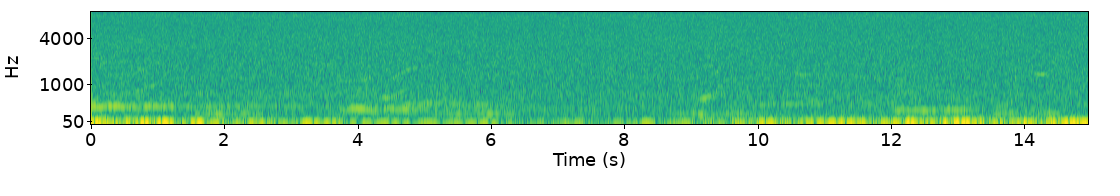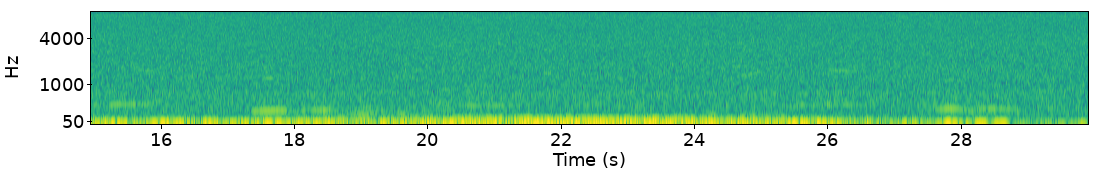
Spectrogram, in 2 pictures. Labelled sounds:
4.6	4.9	humpback whale, 1.5 to 1.9 kHz
10.6	10.8	humpback whale, 1.4 to 1.5 kHz
14.1	14.4	humpback whale, 1.3 to 1.6 kHz
24.7	25.0	humpback whale, 1.3 to 1.6 kHz
26.0	26.3	humpback whale, 1.6 to 1.7 kHz

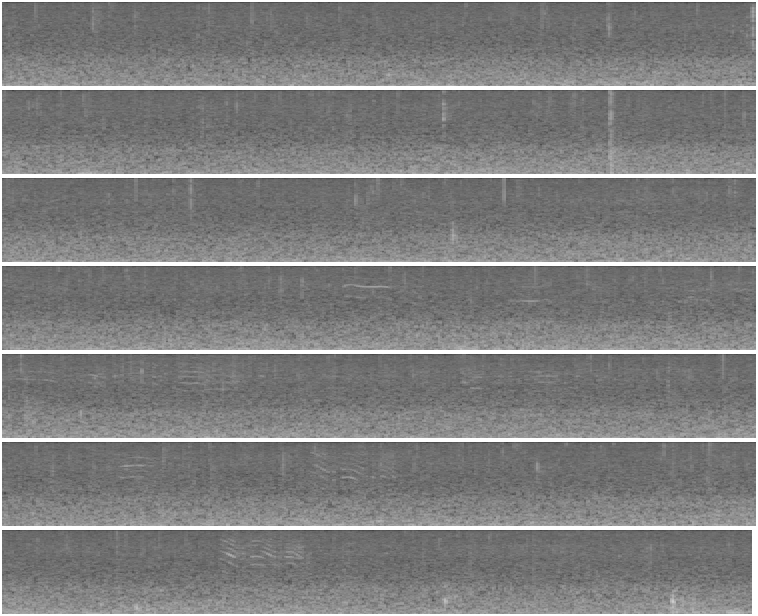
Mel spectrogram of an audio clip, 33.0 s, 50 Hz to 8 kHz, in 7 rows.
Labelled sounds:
16.3	16.6	Pacific white-sided dolphin, 3.6 to 4.1 kHz
17.3	17.6	Pacific white-sided dolphin, 2.2 to 2.4 kHz
18.9	19.2	Pacific white-sided dolphin, 2.9 to 3.2 kHz

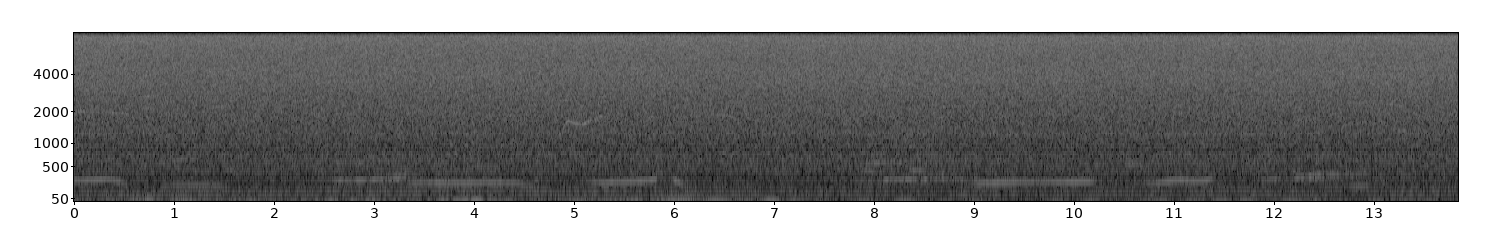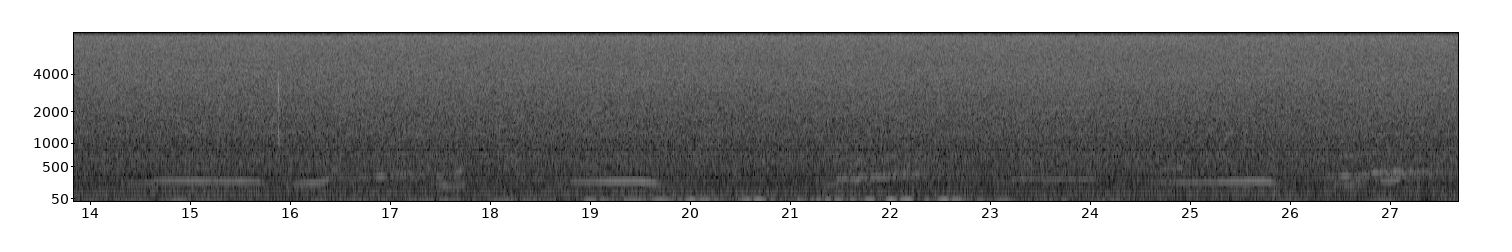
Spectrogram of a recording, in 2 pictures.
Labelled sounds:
4.9	5.2	humpback whale, 1.4 to 1.7 kHz

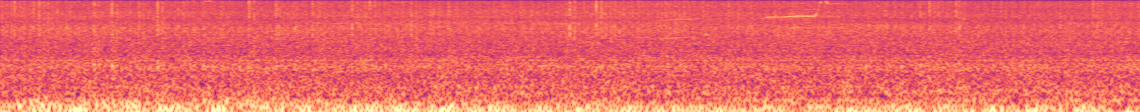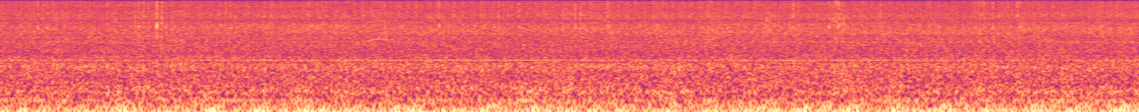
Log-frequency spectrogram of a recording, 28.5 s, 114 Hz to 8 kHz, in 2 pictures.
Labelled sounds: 9.5	10.3	killer whale, 3.9 to 5.5 kHz

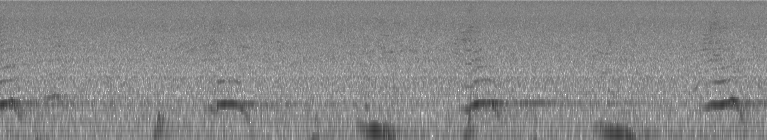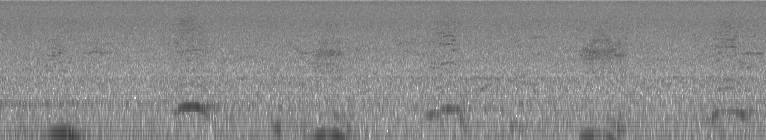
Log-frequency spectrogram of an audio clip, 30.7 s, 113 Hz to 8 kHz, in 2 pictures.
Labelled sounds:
0.1	0.3	humpback whale, 0.99 to 1.1 kHz
17.1	17.3	humpback whale, 1.5 to 1.7 kHz
21.3	21.5	humpback whale, 1.5 to 1.8 kHz
24.2	24.4	humpback whale, 2.6 to 2.8 kHz
28.0	28.3	humpback whale, 1.4 to 1.8 kHz

